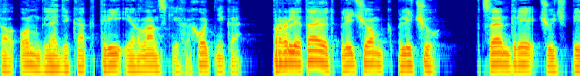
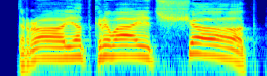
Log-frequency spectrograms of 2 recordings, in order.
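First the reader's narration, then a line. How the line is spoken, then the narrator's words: Roaring. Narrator (Russian): взревел Бэгман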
